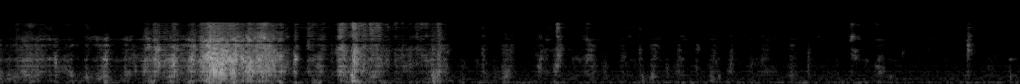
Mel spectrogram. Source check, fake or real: fake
